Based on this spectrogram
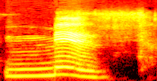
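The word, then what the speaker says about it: Ms: A pronúncia é Miss. Assim, ó, a pronúncia de Mr. Assim, tá ok? Mr. A pronúncia de Miss é assim, ok? With a Z sound, com um som de Z, ok?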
